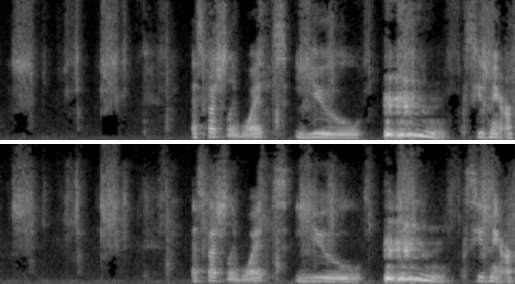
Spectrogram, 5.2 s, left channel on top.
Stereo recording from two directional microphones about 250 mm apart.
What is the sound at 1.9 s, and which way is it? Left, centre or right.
Speech, left.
